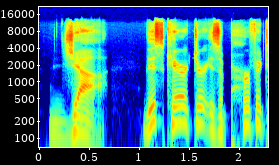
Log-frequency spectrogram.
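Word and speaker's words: 家: Okay, let's start with the first character, J, which is pronounced ja.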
